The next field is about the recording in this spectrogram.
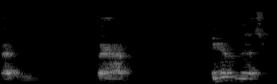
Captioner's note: laughs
